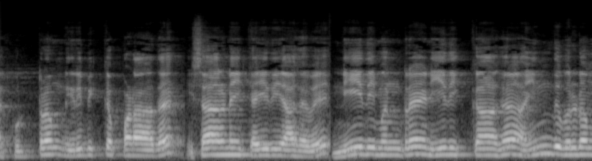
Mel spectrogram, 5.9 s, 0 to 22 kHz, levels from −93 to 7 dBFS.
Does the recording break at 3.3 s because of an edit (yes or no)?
yes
